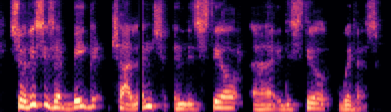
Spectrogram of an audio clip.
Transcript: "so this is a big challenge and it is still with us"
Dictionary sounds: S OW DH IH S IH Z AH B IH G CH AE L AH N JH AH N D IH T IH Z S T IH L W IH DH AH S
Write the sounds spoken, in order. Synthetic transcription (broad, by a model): S OW DH IH S IH Z AH B IH G CH AE L AH N JH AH N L IH T IH Z S T IH L W IH DH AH S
